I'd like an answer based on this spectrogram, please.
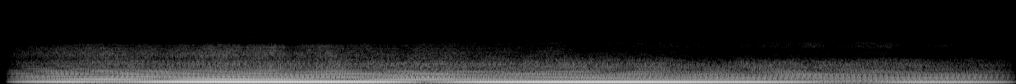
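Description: Light piston-engine propeller aircraft running, a steady low buzzing drone from the propeller with a strong hum and a stack of overtones. The drone swells about two seconds in, dips briefly around four seconds, swells again, then eases near the end.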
